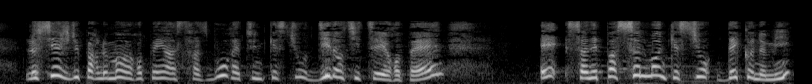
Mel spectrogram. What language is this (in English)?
French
